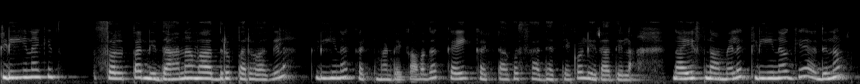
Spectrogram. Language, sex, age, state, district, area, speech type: Kannada, female, 18-30, Karnataka, Mysore, urban, spontaneous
